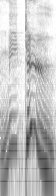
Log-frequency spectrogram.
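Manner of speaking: high-pitched mimicked Baltimore "me chew"; hammed-up Baltimore catchphrase; strong Baltimore accent. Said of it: "that goddamn accent is so strong".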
